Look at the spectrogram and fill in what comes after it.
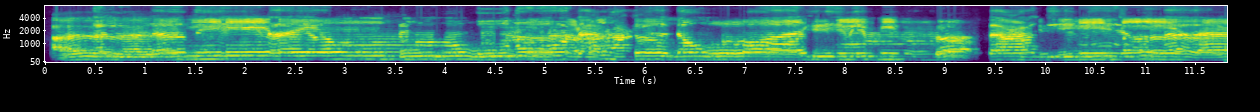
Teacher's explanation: Baik, qaf, dhad ya dibaca tebal, kemudian yang quduna ikhfanya agak sedikit naik ke atas ya. Yang quduna karena nun berhadapan dengan huruf isti'la ya, yaitu qaf. Jadi ikhfanya agak sedikit terangkat. Tidak lurus.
